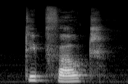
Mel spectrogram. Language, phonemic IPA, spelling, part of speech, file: Dutch, /ˈtipfɑut/, typefout, noun, Nl-typefout.ogg
- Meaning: alternative spelling of typfout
